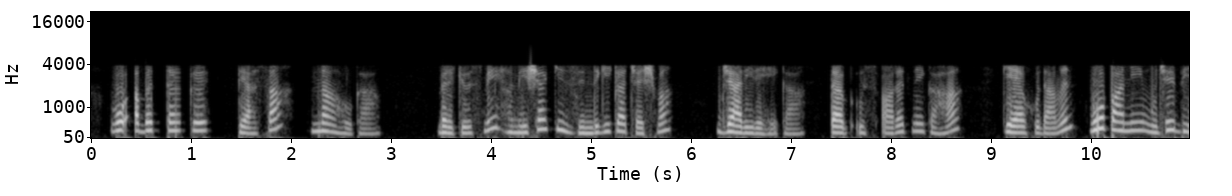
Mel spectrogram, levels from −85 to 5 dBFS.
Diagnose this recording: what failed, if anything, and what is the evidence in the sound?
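Network packet loss with pitch repetition: gaps at 0.85–0.90 s (50 ms), 2.76 s and 10.06 s (10 ms) are filled with one repeated pitch period, showing as frozen harmonic stripes.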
